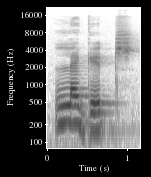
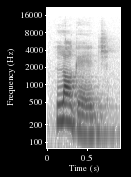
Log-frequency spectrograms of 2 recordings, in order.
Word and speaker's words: luggage: It's not luggage, it's not luggage, it's luggage. Luggage with a very reduced A. It's A, not E.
